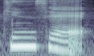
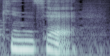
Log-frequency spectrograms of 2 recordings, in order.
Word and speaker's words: 近世: 근세를 긴세, 이럴 때는 길게 읽으시면 되죠. 긴세.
